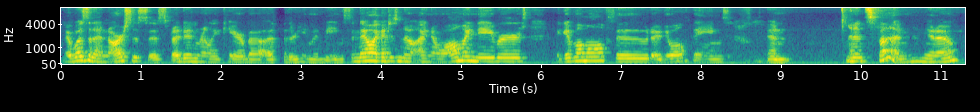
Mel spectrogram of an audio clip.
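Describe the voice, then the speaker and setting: A woman's voice: fairly low pitch, moderate pace, creaky, fairly bright tone, a little hiss or hum, rough recording. A woman chatting casually as a panel guest, blunt and wry, with salty language. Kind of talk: casual chat.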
